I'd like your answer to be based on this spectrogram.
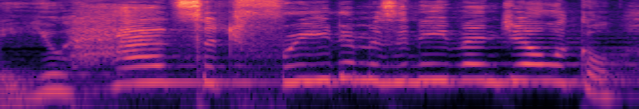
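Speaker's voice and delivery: hammed-up friend protesting the church; mock indignant friend. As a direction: mimic her scorn, pitched well up. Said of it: "she said to me".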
